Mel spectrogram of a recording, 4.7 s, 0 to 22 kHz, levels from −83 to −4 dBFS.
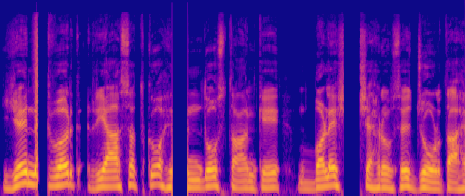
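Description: At 0.31 s a wireless microphone squelch dropout occurs: the FM signal fades, hiss rises, and the receiver mutes the speech for 107 ms before it returns at 0.48 s. At 1.72 s and 3.43 s the audio cuts to silence for 157 ms and 171 ms and then resumes, likely a Bluetooth stall where the headphone buffer ran dry.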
